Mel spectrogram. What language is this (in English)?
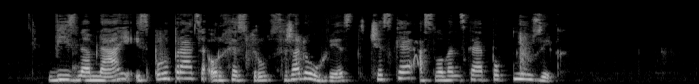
Czech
